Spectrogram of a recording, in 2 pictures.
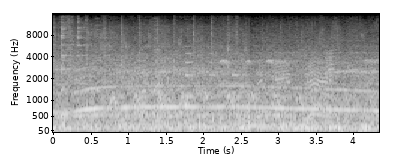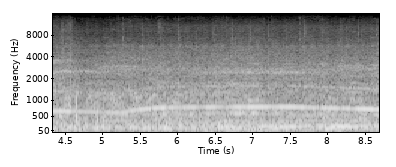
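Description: A siren wailing: its tone rises quickly, holds, then sinks slowly for about five seconds before rising again, over a constant bed of voices and street noise.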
